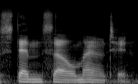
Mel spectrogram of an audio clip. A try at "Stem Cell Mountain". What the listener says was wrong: No, but why are you putting the emphasis on cell? Stem cell mountain. stem cell mountain. Stem cell.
